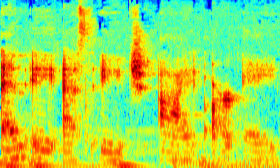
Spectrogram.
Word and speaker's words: Nashira: on the girls side i have the name nishira it's called n-a-s-h-i-r-a nashira i love the nickname nash or nashee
